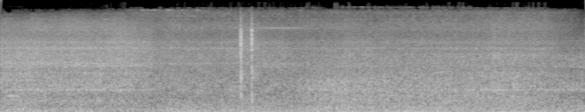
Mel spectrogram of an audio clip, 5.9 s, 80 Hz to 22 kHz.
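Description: Road traffic heard while riding a Canyon Ultimate bicycle fitted with a new 53/36 chainring through Wimbledon Village: a steady broadband rumble of passing vehicles and wind, with a brief high tone partway through.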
